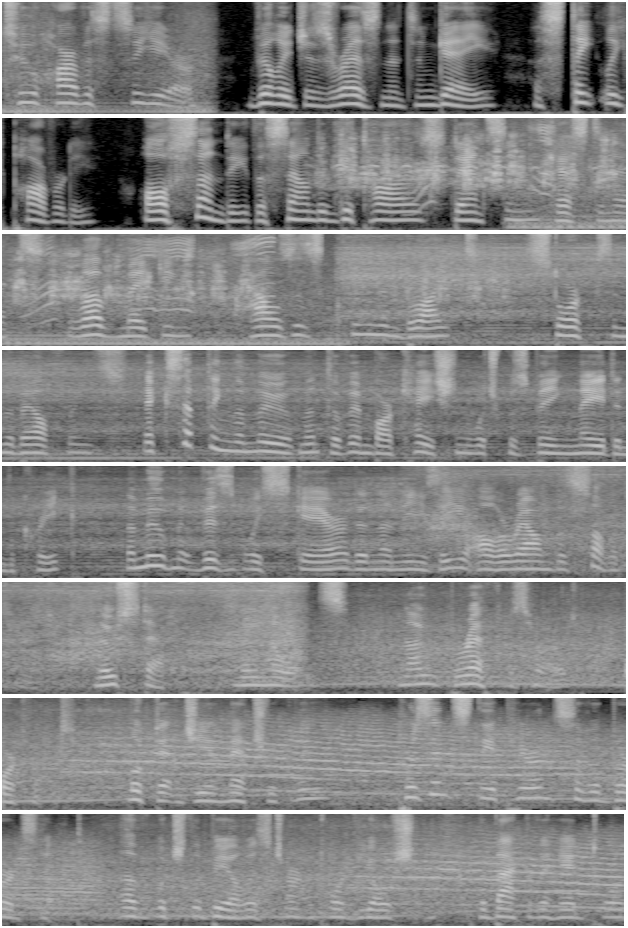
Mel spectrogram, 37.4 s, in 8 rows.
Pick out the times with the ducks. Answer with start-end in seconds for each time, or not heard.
7.0-13.2.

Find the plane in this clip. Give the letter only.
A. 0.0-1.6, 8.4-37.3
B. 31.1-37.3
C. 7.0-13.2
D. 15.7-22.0
A.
